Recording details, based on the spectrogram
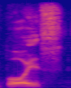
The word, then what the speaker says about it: Beuys: What I've sort of settled on is sort of saying Boyce.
